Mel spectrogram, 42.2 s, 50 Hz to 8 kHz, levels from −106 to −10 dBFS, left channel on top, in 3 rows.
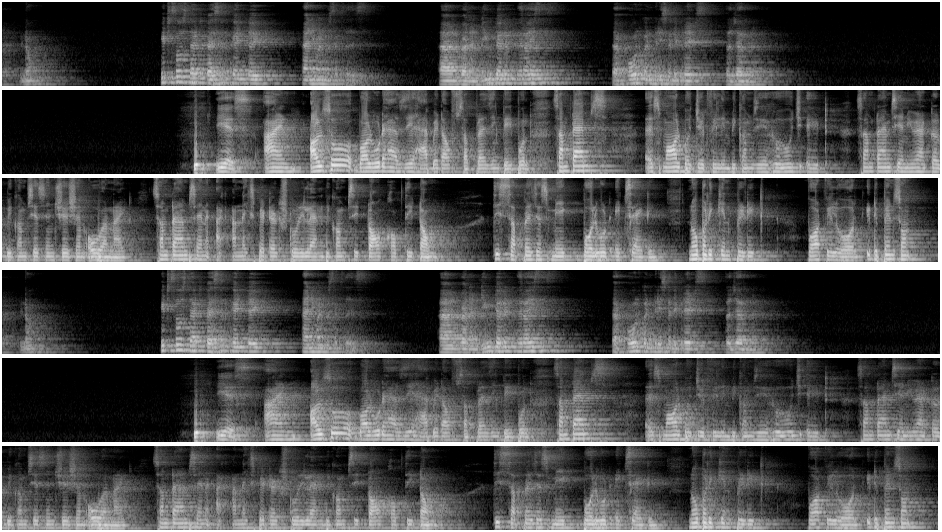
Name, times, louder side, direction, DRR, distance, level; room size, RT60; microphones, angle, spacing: voice 1, 2.4-3.8 4.5-4.8 5.1-5.3 6.6-8.2 9.2-10.4 10.9-11.3, right 1 dB, 55° right, 0 dB, 1.4 m, -34 dB
voice 2, 16.9-23.1 23.7-26.3 26.9-30.0 30.4-34.7 35.5-38.0 38.4-39.4 40.2-41.8, left 3 dB, 55° left, 9 dB, 0.5 m, -29 dB
16.5 x 11.5 x 2.5 m, 1.2 s
head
